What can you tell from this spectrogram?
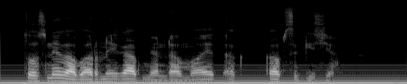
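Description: Mains hum runs through the whole of this speech clip, a steady 60 Hz tone with low harmonics sitting at roughly the same level as the voice. Power-line current is leaking into the signal path, most plausibly through a ground loop or a nearby transformer.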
